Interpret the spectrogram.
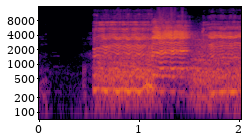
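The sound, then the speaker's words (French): A single goat bleat rings out loud after a brief quiet moment, a sustained wavering cry lasting about a second and a half with a strained, nasal quality, played as an animal sound in a guessing game. “Aïe, aïe, aïe, ah, c'était la chèvre.”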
